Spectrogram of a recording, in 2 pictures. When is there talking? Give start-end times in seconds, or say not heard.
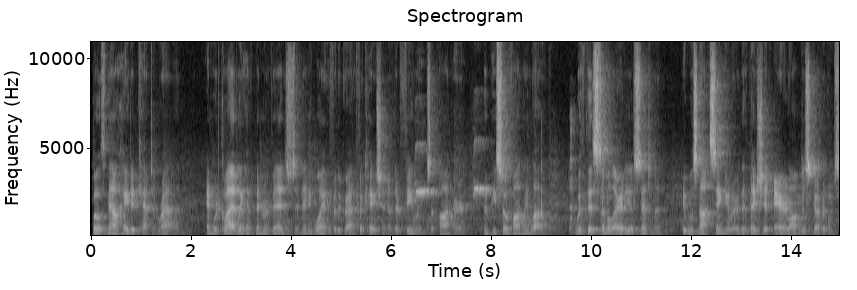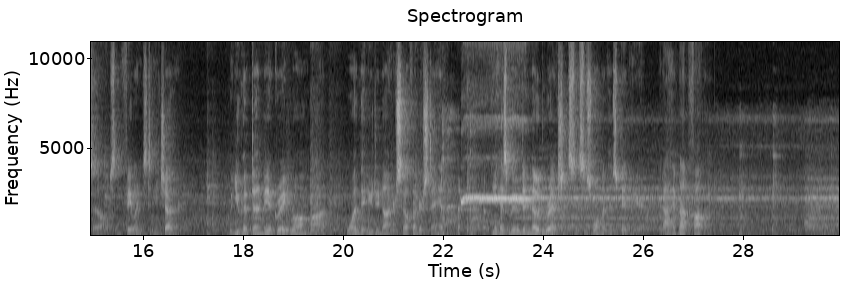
0.0-16.8, 17.7-22.2, 22.9-27.4.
